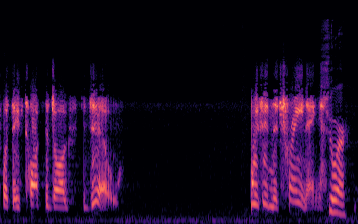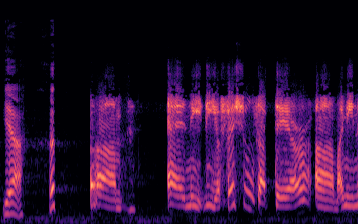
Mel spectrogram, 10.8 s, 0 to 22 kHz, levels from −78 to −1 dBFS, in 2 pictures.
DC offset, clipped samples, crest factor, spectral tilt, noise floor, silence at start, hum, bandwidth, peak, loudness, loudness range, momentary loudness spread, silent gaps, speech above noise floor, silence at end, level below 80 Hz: under 0.1%; under 0.1%; 22 dB; -1.5 dB/octave; -63 dBFS; 0.05 s; none; 15.5 kHz; -2 dBFS; -22 LUFS; 6 LU; 9 LU; none; 40 dB; 0 s; -70 dBFS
